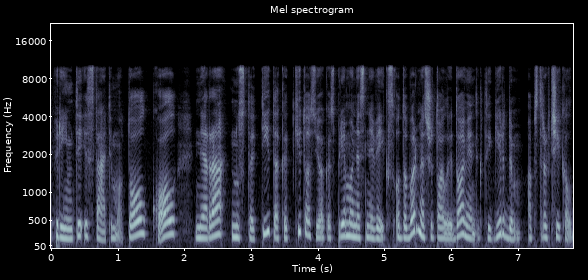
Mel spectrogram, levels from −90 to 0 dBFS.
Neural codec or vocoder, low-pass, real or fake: none; 9.9 kHz; real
